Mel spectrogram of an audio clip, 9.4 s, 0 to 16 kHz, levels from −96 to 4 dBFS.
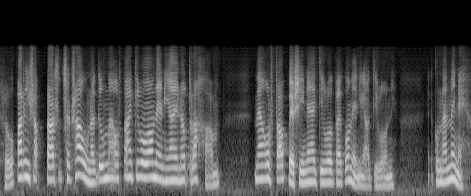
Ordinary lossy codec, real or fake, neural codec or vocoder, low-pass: none; fake; codec, 16 kHz, about 1 kbps, DyCAST, with the encoder's durations; 7.2 kHz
